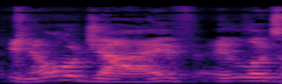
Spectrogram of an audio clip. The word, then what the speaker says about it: ogive: So that's called an ogive. It looks like ogive, but it's ogive. It's a J pronounced the G, and then so here we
